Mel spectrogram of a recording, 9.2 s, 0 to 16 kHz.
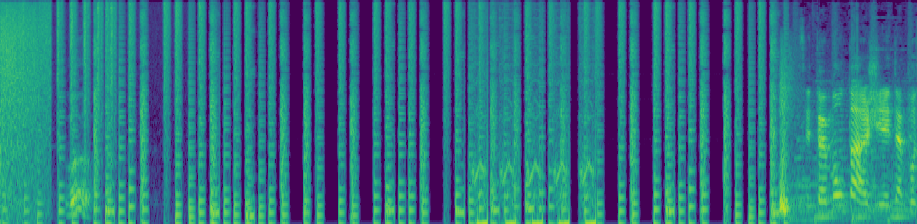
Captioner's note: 8 bits sound effects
